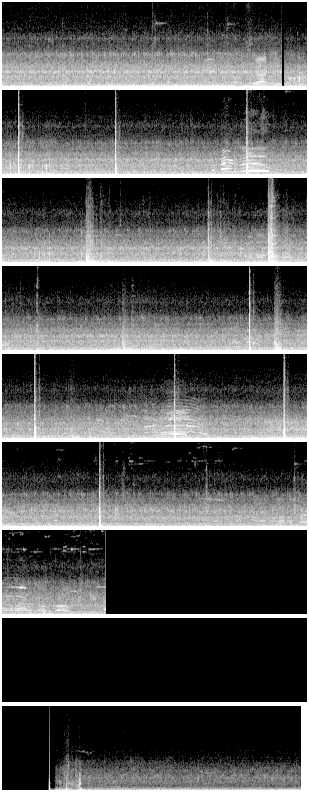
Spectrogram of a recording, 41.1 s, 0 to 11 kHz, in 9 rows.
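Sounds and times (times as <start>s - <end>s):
diesel engines idling: 0.0s - 29.0s, 37.4s - 41.0s
voices: 0.1s - 29.0s.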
